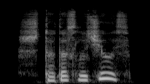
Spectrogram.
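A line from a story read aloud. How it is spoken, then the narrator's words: Quiet question. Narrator (Russian): тихо спросила Джен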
